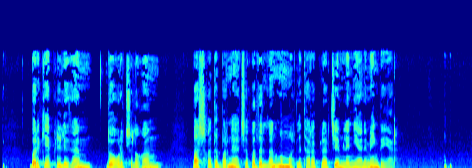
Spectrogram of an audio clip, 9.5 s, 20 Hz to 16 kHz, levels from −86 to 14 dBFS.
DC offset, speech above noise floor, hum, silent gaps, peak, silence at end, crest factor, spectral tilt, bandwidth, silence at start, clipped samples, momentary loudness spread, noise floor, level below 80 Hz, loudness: under 0.1%; 40 dB; none; none; -2 dBFS; 0.45 s; 22 dB; -6 dB/octave; 11.5 kHz; 0.6 s; under 0.1%; 14 LU; -62 dBFS; -66 dBFS; -23 LUFS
